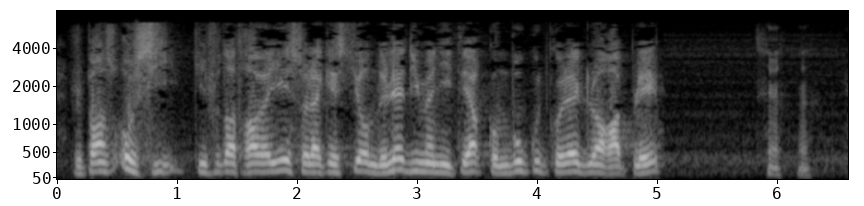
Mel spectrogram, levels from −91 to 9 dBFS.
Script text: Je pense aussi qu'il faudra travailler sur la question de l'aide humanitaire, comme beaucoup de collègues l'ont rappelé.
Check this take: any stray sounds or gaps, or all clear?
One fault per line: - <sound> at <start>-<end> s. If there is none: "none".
- laugh at 5.8-6.5 s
